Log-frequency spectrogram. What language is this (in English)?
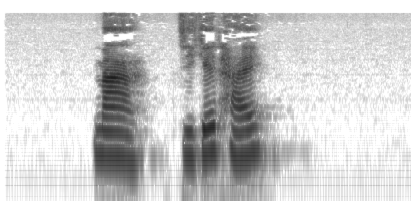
Cantonese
